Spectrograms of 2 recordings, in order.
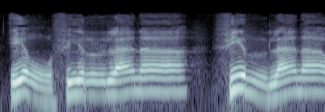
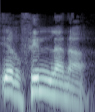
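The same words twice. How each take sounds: First: "اغفر لنا" very slow, with the ra of "اغفر" sounded before the lam; clear ra. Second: "اغفر لنا" with the ra merged into a doubled lam, "اغفلّنا"; wrong merged form. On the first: Teacher shows the right reading: slow "اغفر لنا" with a clear ra. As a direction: keep the ra of "اغفر" separate from the lam of "لنا", slowly. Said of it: "فتقول". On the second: Teacher shows the wrong reading: ra merged into doubled lam. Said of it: "ولا تقول". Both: Shown as a demonstration.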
